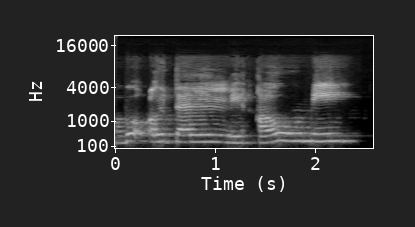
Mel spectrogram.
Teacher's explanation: after the dal tanween, you've got a lam, so it's full merging, so it's full idgham.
